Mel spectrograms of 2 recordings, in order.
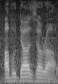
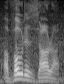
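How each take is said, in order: First: It is said with a plain Hebrew pronunciation. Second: It is said with a Yiddish inflection. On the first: "what we call in Hebrew" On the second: "if you put a more more of a Yiddish inflection on it"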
